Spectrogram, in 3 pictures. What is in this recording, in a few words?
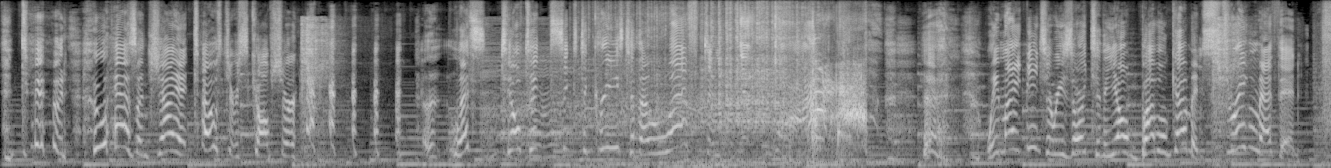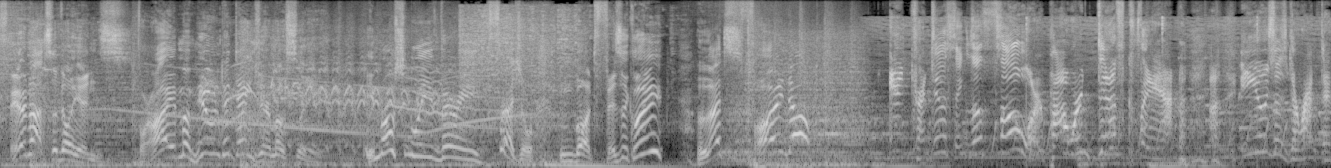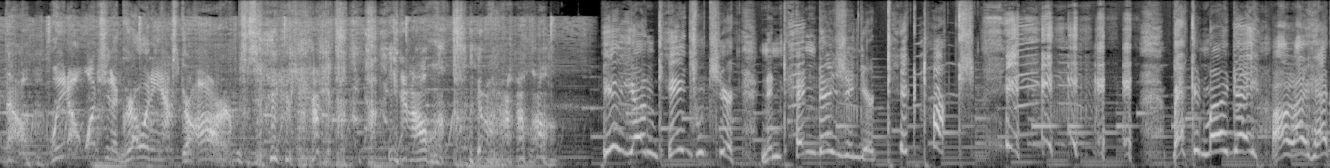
Characters, Character / Cartoon / Animation Demo Reel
